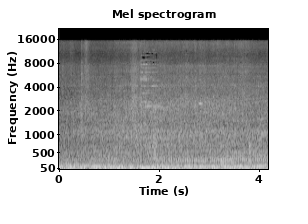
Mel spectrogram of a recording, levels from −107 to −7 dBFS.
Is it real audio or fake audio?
real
